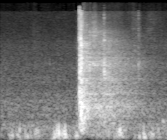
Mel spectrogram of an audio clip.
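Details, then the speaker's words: Test start on temporary wiring through the cab with a battery on the floor: the starter circuit is switched on after the ignition and fuel pump circuit. One quick sharp snap as the starter engages, then a brief fading whir. Starter working. "so you can hear that so that's working turn the power back off so that's a good sign for being temporarily kind of wired up"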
